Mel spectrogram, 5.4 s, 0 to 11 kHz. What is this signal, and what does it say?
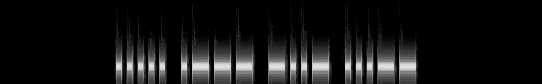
Morse code, heard as a keyed tone, about 22 wpm, 700 Hz. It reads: 5JX3
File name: practice / 22wpm / Four Letter-Number Combinations - 22wpm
